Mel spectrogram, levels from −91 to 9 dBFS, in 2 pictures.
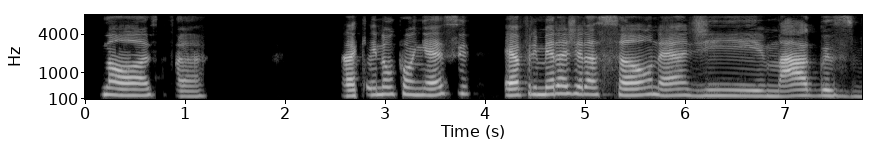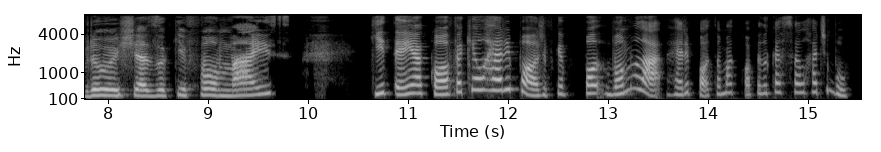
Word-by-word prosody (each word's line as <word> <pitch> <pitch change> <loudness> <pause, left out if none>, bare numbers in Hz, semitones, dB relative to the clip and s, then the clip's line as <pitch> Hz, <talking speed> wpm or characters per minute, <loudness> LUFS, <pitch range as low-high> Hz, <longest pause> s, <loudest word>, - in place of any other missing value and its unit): Nossa. 210 -5 +1 1.3
Para 195 +1 +5
quem 230 +4 -5
não 250 +1 0
conhece, 245 +3 0 0.3
é 215 0 +9
a 220 - +8
1ª 245 +3 +2
geração, 240 -3 +3
né, 215 -1 +1
de 195 -1 -5
magos, 195 0 +2
bruxas, 200 +1 0
o 200 -1 -4
que 210 +1 -8
for 220 0 -4
mais, 215 +8 -1 1.0
que 275 +2 -3
tem 245 +2 +1
a 285 - +4
cópia 255 +2 -1
que 370 +5 -9
é - - 0
o - - -1
Harry 395 +2 0
Potter 225 - -1
porque, 260 +4 -11 0.2
pô, 280 0 +1
vamos 270 - -6
lá, 370 - +1
Harry 235 +5 -8
Potter - - -9
é - - -13
uma 300 +2 -10
cópia 285 -1 -14
do 285 - -12
Castelo 315 0 -10
Rá-Tim-Bum. 320 - -11
225 Hz, 145 wpm, -22 LUFS, 200-270 Hz, 1.3 s, é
